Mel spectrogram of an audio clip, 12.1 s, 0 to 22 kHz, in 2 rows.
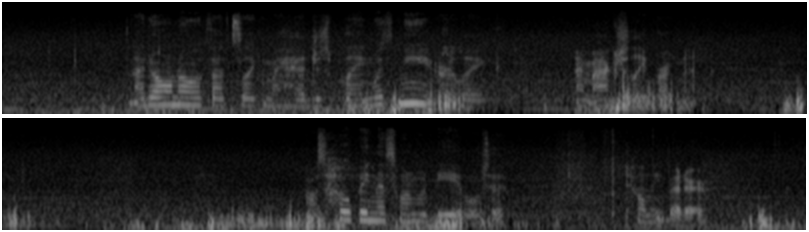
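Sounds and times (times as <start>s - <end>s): wind buffeting microphone: 0.6s - 10.2s, 11.0s - 12.0s.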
